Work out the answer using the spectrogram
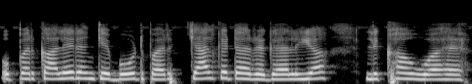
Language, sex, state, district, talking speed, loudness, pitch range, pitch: Hindi, female, Uttar Pradesh, Lucknow, 140 wpm, -14 LUFS, 235-270 Hz, 255 Hz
